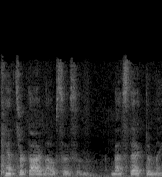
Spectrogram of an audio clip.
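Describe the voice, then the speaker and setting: A woman speaks very slowly with an Appalachian accent. Noticeable background noise and audible room echo come through. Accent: Appalachian Kentucky. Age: 60s. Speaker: interviewee sharing health experiences. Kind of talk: interview testimony.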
